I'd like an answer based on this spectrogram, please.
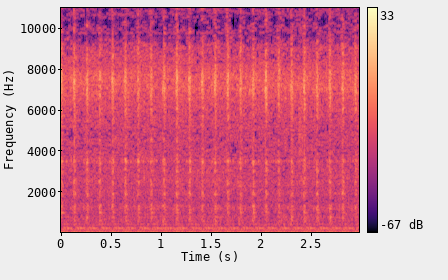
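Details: Hyundai Verna petrol idling with an uneven, stumbling beat about twice a second and heavy engine vibration, a single cylinder misfiring; codes P0300 and P0304 stored.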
